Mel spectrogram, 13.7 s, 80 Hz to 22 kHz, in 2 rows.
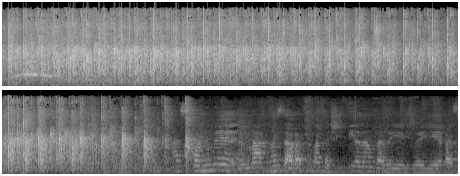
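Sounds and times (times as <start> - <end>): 
large audience applause: 0.0 - 9.4
speech: 11.8 - 13.6.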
